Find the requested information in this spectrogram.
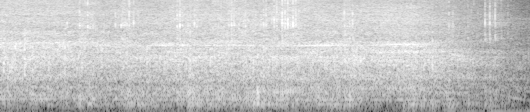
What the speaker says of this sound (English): we're going to cream together our butter and our sugar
